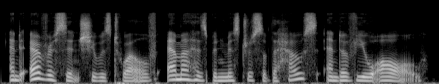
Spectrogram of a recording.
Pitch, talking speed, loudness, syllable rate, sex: 185 Hz, 230 wpm, -20 LUFS, 5.8 syllables/s, female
